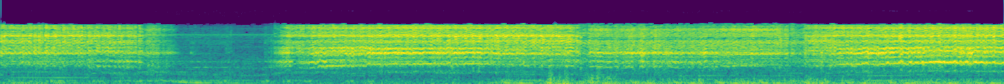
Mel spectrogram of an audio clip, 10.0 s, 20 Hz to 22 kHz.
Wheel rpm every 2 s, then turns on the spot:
90, 60, 120, 110, 110.
none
